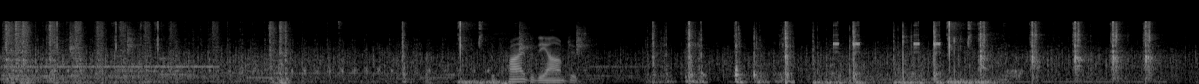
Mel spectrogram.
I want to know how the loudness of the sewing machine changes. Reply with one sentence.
The loudness of the sewing machine goes down.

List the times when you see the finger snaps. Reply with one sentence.
You can hear the finger snaps from 0.7 to 1.5 s, from 5.2 to 6.0 s and from 8.3 to 10.1 s.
